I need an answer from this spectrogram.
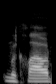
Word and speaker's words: McLeod: I know it looks like McLeod or McLeod, but it is pronounced McLeod, like the clouds in the sky.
